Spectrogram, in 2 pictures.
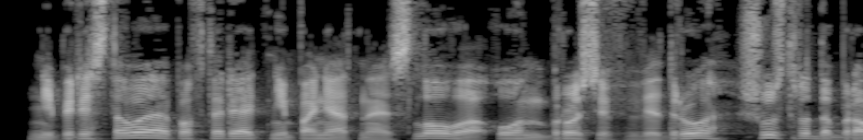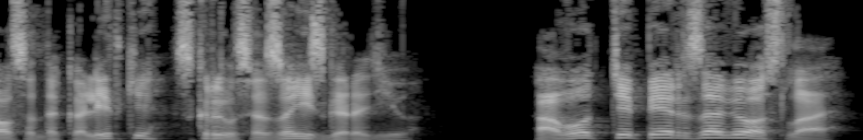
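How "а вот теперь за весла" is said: urgent, high-pitched, called out loudly. A man starts rowing the boat away and shouts. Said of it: "крикнул Влад".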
